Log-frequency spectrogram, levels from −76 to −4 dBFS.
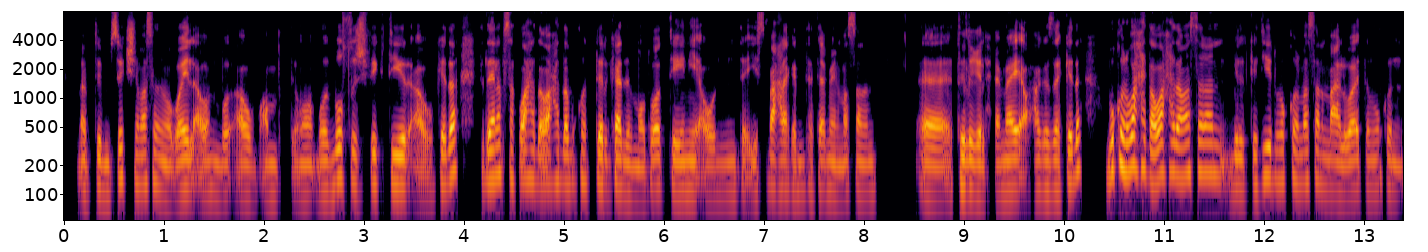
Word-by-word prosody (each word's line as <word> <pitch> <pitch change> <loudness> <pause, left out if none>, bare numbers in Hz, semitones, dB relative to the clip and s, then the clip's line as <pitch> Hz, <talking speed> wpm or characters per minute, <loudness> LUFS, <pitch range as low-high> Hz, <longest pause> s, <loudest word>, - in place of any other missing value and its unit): ما - - -1
بتمسكش 125 +5 -1
مثلًا 130 0 -1
الموبايل 115 +3 +2
أو - - 0
نب 110 -1 -8
أو 105 -1 -1
امت 105 -1 -9
م 105 - -5 0.2
ما - - +1
بتبُصّش 140 +2 0
فيه 135 - -2
كتير 125 0 0
أو - - -2
كده، - - +3 0.2
هتلاقي 145 - +5
نفسك 155 -2 -1
واحدة، 145 -2 +3
واحدة 130 -1 +2
ممكن 135 +1 -8
ترجع 120 -1 +3
للموضوع 105 0 0
التاني 115 -1 -2
أو 100 - -2
إن 105 0 -13
أنت 110 - -11
يسمح 120 -2 -1
لك 115 0 +1
إن 110 - -4
أنت 110 - -11
تعمل 110 -2 -3
مثلًا 110 0 -3 0.5
آآ 100 -2 +2
تلغي 120 -3 +2
الحماية 115 +2 +2
أو - - 0
حاجة 115 0 -4
زي 115 +1 -1
كده. 140 +7 +1 0.3
ممكن 180 +3 +3
واحدة 190 0 +5
واحدة 170 -2 +4
مثلًا 170 +1 +2 0.2
بالكتير 130 +5 -3
ممكن 140 -1 -4
مثلًا 135 -1 -1
مع 115 -1 +2
الوقت 110 +2 +1
ممكن 115 -2 -8
120 Hz, 220 wpm, -23 LUFS, 110-140 Hz, 0.5 s, هتلاقي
